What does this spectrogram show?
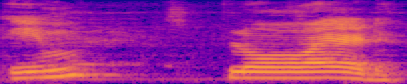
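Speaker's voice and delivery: एम्प्लॉयड very slow, split after "em"; broken into parts. Shown as a demonstration. Teacher joining em to the rest, एम्प्लॉयड drawn out in parts. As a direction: stretch each part of एम्प्लॉयड. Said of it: "तोड़ तोड़ के कैसे पढ़ेंगे".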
